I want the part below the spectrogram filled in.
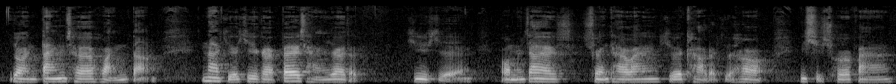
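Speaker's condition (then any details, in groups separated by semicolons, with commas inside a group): Hearing impairment; gets interrupted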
